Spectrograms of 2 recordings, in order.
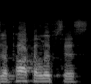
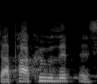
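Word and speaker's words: ἀποκάλυψις: say it again, but it's the way I've always said it is apocalypsis. That's not how you pronounce it in Greek. It's apokalypsis. It's like apokalypsis or something like that.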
